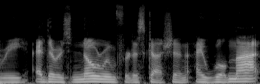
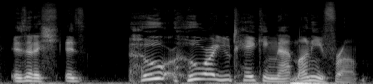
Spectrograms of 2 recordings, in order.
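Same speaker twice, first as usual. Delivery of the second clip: higher, louder indignant demand; righteous anger; 6 semitones higher, 5 dB louder than usual. Real, not acted. Ranting at the paywalled library's maker, real righteous anger. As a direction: call them out, genuinely fed up. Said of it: "That was some good righteous anger".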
